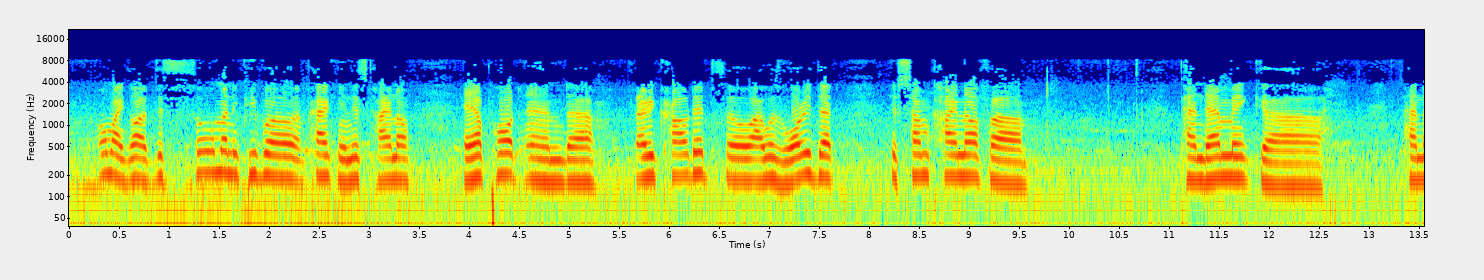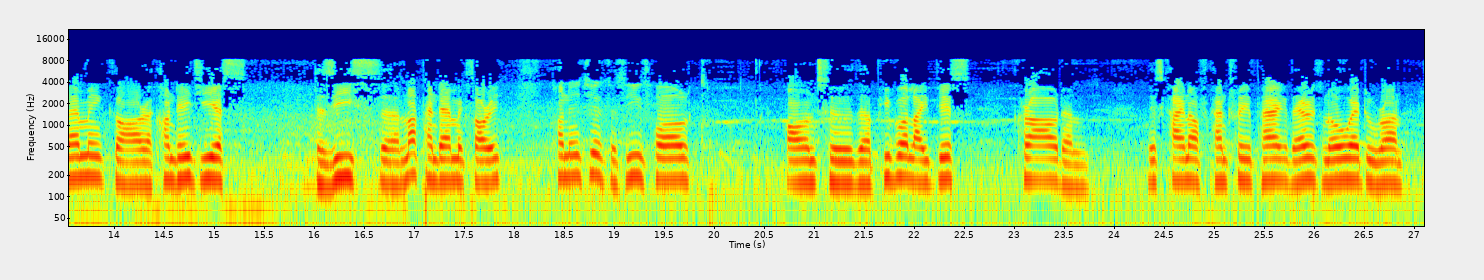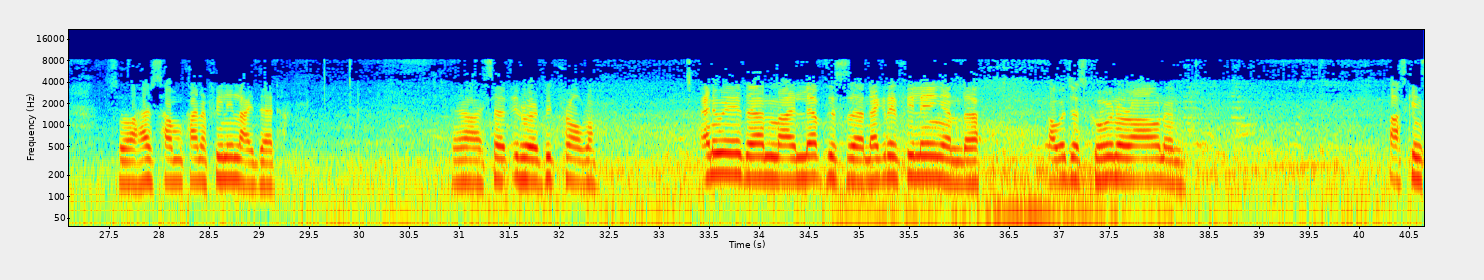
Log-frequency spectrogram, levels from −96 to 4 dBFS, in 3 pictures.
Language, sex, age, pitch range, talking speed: English, male, 20-39, 150-180 Hz, 135 wpm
